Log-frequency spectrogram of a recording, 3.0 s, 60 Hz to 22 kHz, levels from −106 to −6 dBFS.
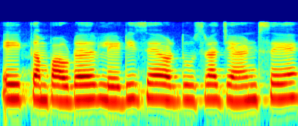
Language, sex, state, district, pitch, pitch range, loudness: Hindi, female, Uttar Pradesh, Jalaun, 210 Hz, 205-215 Hz, -15 LUFS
